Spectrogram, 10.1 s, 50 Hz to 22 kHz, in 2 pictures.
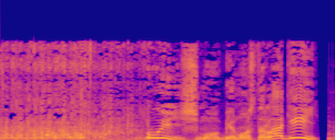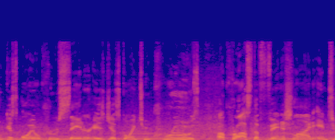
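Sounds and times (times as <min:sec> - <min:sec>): voices talking: 0:02.2 - 0:10.0
truck engine humming: 0:04.9 - 0:09.9.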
